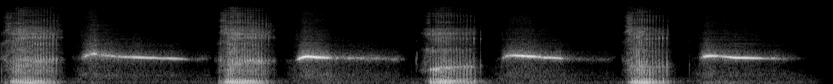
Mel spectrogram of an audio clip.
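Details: Snoring with a nasal whistle: rough, low snores on breathing in alternate with whistling tones on breathing out, about 14 breath cycles a minute.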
